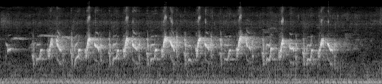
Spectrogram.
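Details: A female sooty-headed bulbul gives a steady series of harsh, scratchy chattering bursts, about three per second, each note dipping and rising, with a constant wash of running water beneath.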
